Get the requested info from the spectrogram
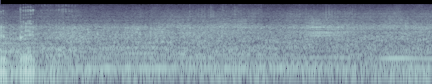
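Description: Austin Mini race car engines running under power, a steady drone that falls slightly in pitch.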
